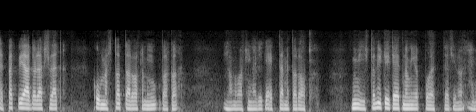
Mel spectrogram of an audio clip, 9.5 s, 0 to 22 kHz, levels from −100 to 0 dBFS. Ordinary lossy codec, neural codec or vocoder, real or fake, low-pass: none; codec, 16 kHz, 1.1 kbps, Voila-Tokenizer; fake; 7.2 kHz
